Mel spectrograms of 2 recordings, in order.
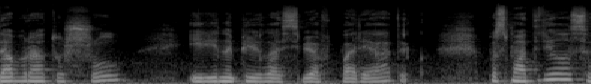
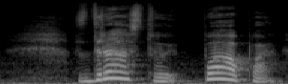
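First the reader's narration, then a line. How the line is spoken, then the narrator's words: Forced cheerful speech. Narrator (Russian): нарочито весело проговорила Ирина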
